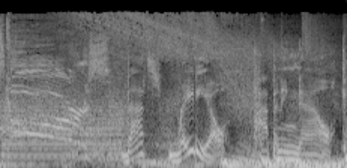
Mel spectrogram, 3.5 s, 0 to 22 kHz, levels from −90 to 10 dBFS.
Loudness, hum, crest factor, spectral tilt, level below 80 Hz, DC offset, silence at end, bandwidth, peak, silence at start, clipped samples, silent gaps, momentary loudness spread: -18 LUFS; none; 12 dB; -4 dB/octave; -24 dBFS; under 0.1%; 0 s; 17 kHz; -6 dBFS; 0 s; under 0.1%; none; 2 LU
